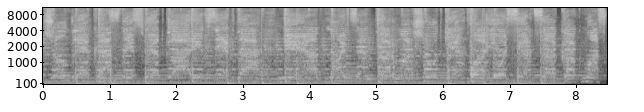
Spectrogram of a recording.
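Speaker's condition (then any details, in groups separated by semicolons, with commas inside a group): No condition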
